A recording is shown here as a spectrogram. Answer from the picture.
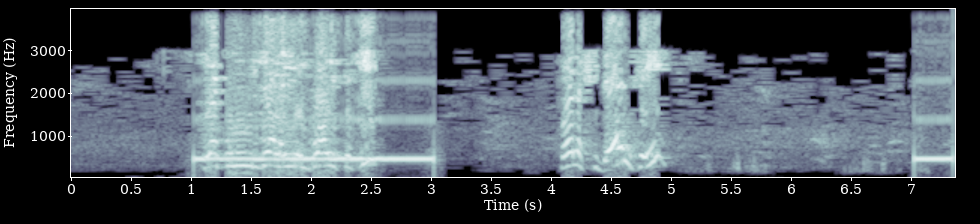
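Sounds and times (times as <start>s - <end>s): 
faint murmuring voices: 0.2s - 4.2s, 4.9s - 7.3s
speech: 1.0s - 2.7s, 4.1s - 5.1s
unanswered telephone ringing tone: 1.0s - 3.2s, 7.0s - 7.3s.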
